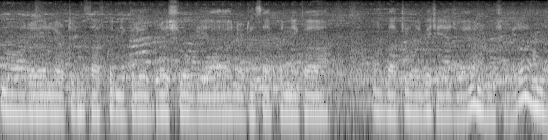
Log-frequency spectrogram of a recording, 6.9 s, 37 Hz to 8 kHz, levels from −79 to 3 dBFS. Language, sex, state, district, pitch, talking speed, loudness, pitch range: Hindi, male, Bihar, Katihar, 105 Hz, 150 wpm, -13 LUFS, 105-110 Hz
